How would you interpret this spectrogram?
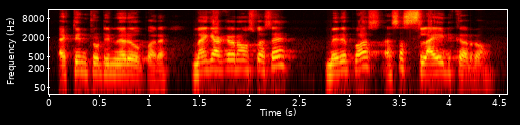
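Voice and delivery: usual speaking voice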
